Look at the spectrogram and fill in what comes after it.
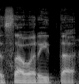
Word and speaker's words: Sahuarita: Am I mispronouncing Sahuarita? – If you've had a Spanish class, no. It's a Sahuarita.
